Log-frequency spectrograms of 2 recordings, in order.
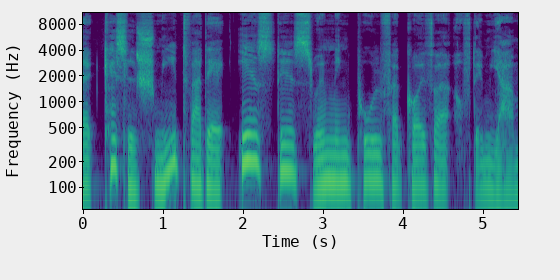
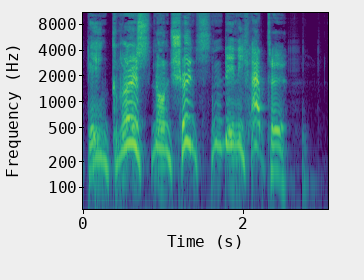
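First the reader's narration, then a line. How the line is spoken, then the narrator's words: Tinker calling out. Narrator (German): rief der Kesselschmied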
